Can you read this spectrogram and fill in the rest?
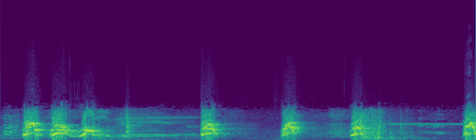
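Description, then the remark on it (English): A dog barks repeatedly in the background, a quick run of three or four sharp barks followed by several more spaced out, loud, with a whiny, yelping edge to some of them. “So the dog's barking in the background, which is not the parrot, by the way.”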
